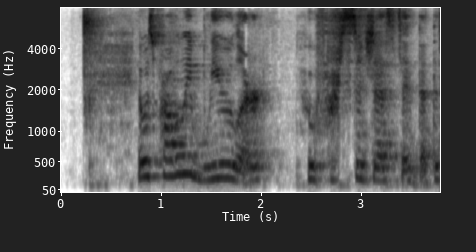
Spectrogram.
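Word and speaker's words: Bleuler: it was probably bl bluer bluer e-l-e-u-l-e-r it's weird to pronounce because the l after the b ruler german surname it was probably bueller who first suggested that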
